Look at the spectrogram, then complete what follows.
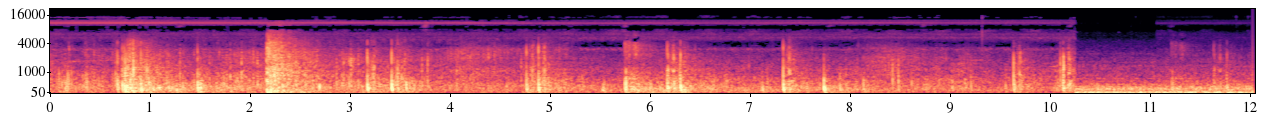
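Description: Firecrackers and fireworks going off all around: a run of sharp bangs at irregular intervals with crackling between them, the loudest about two seconds in. About ten seconds in, it cuts to the steady low rumble of a car driving.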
